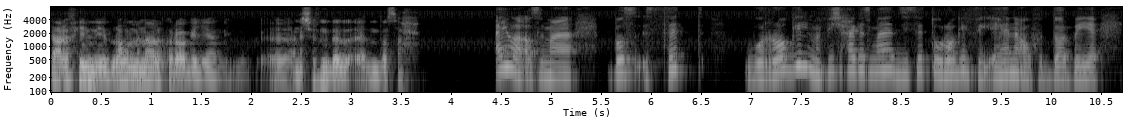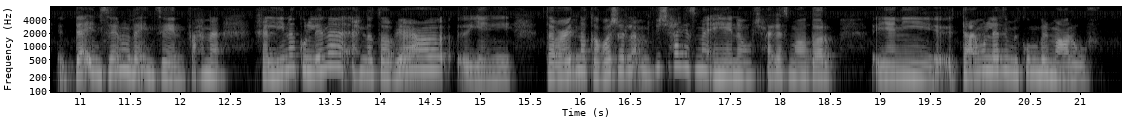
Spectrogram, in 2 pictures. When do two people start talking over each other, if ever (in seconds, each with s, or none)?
none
